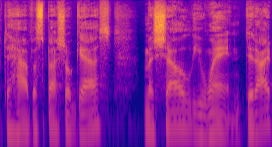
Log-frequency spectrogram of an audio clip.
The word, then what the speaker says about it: Michele Lewane: And today we've fortunate enough to have a special guest, Michelle Lee Wayne. Did I pronounce that correctly?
